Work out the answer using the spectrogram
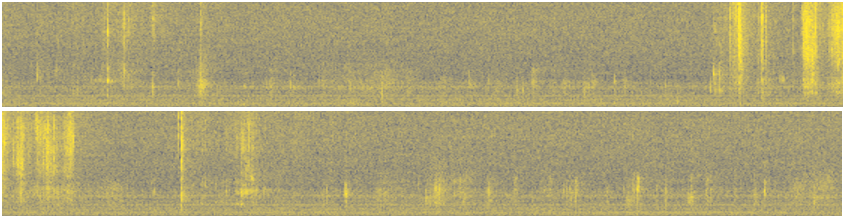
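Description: A person chewing and eating crinkle-cut french fries close to the microphone: quiet mouth clicks and chewing noises, busiest around the middle, over a faint steady hum.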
